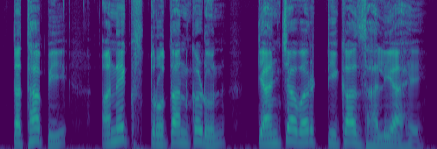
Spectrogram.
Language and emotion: Marathi, neutral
